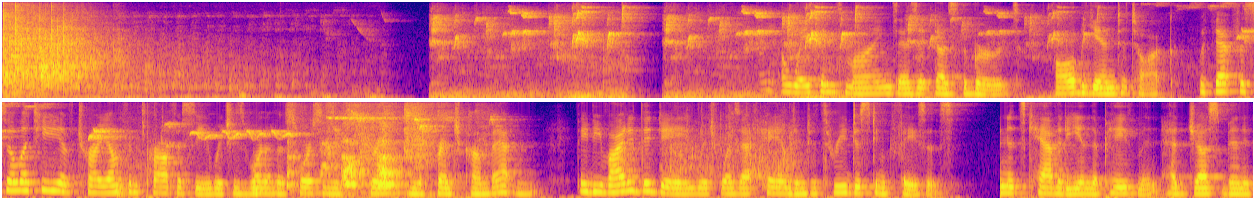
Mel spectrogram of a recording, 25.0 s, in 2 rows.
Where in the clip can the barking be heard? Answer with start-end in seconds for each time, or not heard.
15.3-16.5.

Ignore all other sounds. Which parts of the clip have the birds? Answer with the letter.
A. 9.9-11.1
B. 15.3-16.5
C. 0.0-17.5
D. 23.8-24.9
C.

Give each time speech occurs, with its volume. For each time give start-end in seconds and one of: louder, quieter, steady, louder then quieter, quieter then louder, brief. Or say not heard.
7.6-24.9 steady.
